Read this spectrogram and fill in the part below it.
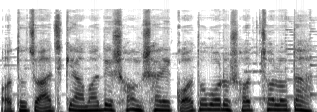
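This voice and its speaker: পুরুষ কণ্ঠে আন্তরিক গ্রাম্য স্বামী, একটু চড়া কোমল গলা. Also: male voice, a little high, moderate pace, a little mellow, soft background music, close to an everyday voice. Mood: reflective, sincere. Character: earnest, caring village husband and farmer turned snack seller. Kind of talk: Bengali animated moral story dialogue.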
